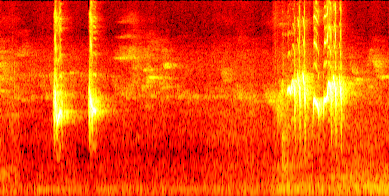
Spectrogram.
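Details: Yellow-vented bulbul from Semarang, Central Java, recorded as a lure to provoke other bulbuls to sing: two quick bright notes, then a bubbly, gurgling phrase of rapid, fairly high warbled notes over a quiet low hum.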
